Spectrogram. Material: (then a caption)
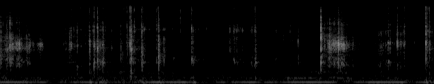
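Soap. A large, solid chunk of hard, dry, multicolored pink recycled soap is held in the hand and scraped and carved with a metal box-cutter blade. Bright, dry crunching and scratchy scraping strokes come in quick bursts with brief pauses, over a faint low hum.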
